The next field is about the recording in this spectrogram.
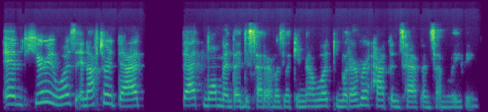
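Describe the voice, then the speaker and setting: Husky young woman with a Turkmen accent. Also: fairly high pitch, dry recording. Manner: halting, many "you know" and "I was like" fillers. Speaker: guest. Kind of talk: personal storytelling in an interview.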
